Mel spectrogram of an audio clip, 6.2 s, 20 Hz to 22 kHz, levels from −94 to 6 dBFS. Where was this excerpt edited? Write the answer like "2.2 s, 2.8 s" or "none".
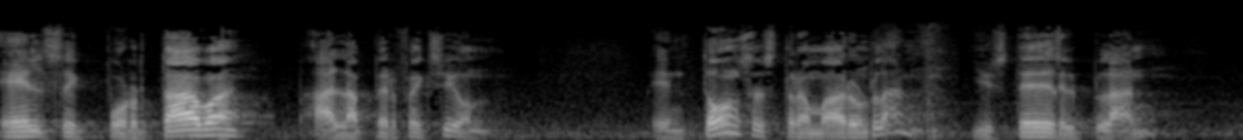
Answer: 1.4 s, 2.7 s, 4.3 s, 4.8 s, 5.3 s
